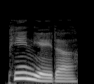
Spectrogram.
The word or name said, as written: piñeda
